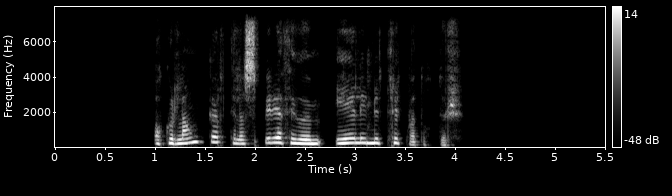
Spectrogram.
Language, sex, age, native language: Icelandic, female, 30-39, Icelandic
